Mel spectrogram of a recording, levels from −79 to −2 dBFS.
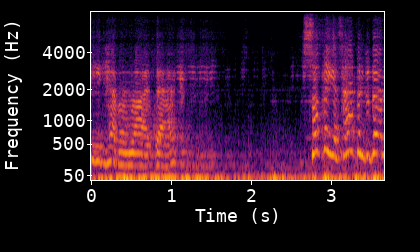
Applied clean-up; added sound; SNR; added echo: neural separator model SepFormer DNS4.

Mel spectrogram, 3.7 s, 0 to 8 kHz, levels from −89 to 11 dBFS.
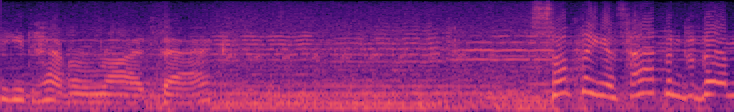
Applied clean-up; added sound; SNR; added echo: none; none; none; none.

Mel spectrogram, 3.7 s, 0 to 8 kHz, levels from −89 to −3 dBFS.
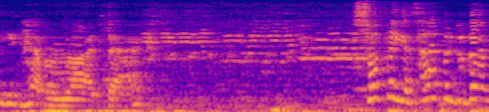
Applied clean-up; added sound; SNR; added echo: classical method WPE with log-MMSE.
